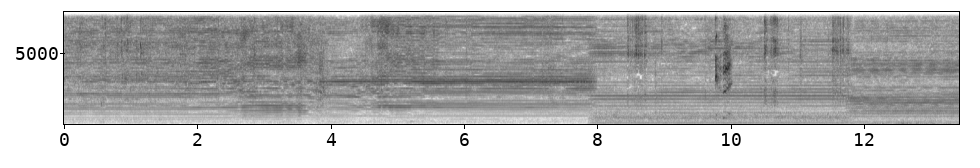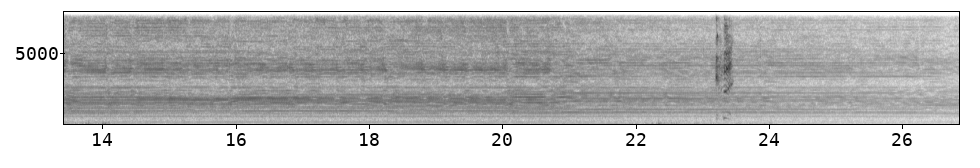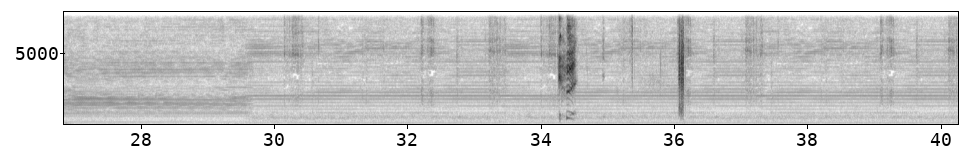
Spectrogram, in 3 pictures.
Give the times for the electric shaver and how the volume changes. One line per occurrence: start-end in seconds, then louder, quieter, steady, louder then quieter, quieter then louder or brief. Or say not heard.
0.0-40.2 quieter.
